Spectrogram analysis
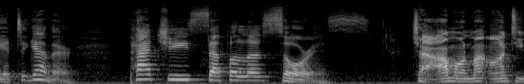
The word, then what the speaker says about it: pachycephalosaurus: dinosaur and now I'm looking up how to pronounce it so we open with candy on her patchesphalosaurus that's the headbutt dinosaur patchy cephalosaurus let's say it together patchy cephalosaurus cha I'm on my auntie Bev today apachycephalosaurus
